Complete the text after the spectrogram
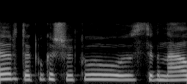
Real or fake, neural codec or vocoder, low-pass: fake; codec, 16 kHz, 2 kbps, FunCodec, trained on Chinese and English, 25 frames a second; 7.2 kHz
